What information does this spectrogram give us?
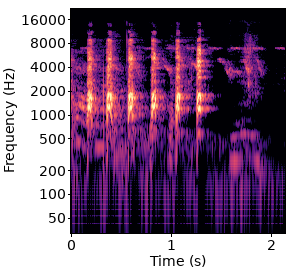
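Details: A wild red junglefowl hen calling for a mate gives six clear, evenly spaced clucks in just over a second, followed by faint low murmurs.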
